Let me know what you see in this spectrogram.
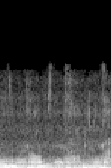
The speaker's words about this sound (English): Mike, that's a cat eating corn on the cob, and that is your Magic Audio Ball.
